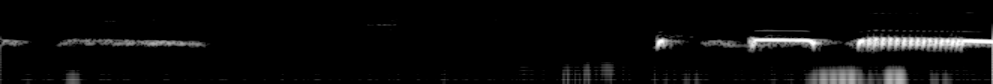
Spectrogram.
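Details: Decoy spotted dove, an old wild-caught bird used with a trapping speaker, cooing: faint low murmurs, a pause, then a sharp note and two loud sustained hoarse coos, the last long, rough and slurring downward.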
